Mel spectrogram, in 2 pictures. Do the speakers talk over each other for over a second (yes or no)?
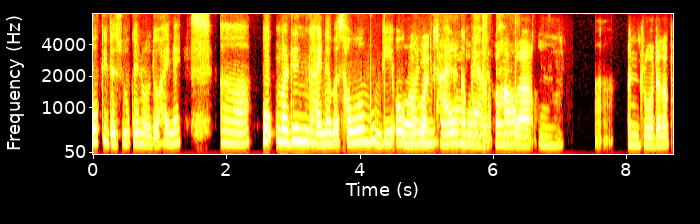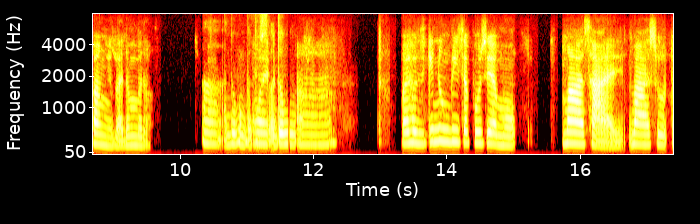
yes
